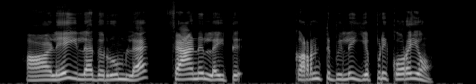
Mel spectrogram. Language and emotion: Tamil, angry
